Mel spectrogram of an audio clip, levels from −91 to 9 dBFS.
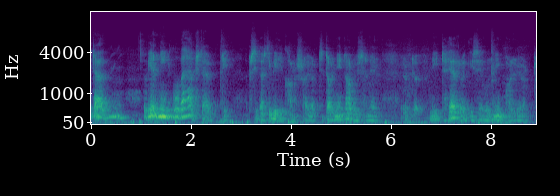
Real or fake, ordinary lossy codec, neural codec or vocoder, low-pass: real; none; none; 14.4 kHz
